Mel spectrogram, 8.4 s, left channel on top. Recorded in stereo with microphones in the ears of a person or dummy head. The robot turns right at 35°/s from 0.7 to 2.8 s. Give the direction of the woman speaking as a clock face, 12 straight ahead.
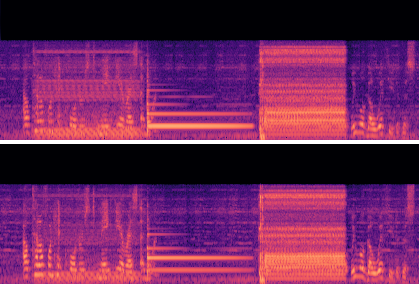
4 o'clock.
